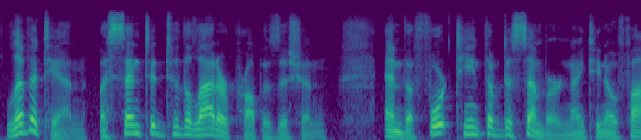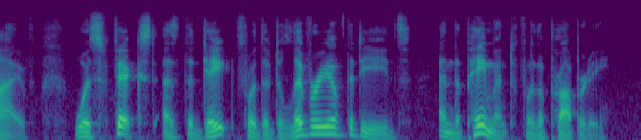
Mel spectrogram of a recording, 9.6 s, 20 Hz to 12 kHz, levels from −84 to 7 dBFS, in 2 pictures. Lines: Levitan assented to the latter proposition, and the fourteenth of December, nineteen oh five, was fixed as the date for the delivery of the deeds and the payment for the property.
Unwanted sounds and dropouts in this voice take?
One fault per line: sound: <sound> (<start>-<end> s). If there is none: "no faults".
no faults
